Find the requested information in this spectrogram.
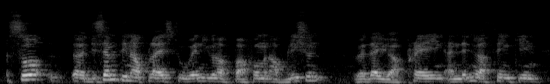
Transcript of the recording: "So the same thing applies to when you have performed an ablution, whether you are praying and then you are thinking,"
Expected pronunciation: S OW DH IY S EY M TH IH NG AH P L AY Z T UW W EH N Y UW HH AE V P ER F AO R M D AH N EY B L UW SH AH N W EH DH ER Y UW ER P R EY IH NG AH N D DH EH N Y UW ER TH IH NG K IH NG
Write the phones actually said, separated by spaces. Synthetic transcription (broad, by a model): S OW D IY S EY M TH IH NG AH P L AY S T UW W EH N Y UW HH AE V P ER F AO M AH N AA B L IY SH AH N W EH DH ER Y UW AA P R EY IH NG AH N D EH N Y UW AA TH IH NG K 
